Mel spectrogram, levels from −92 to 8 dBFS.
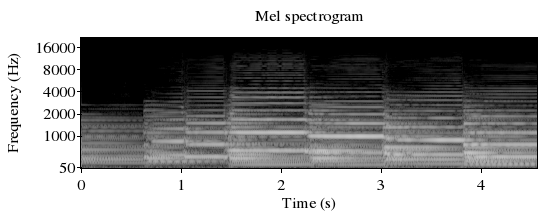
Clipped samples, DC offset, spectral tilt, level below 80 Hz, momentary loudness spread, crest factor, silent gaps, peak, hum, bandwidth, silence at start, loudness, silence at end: under 0.1%; under 0.1%; -7.5 dB/octave; -58 dBFS; 11 LU; 14 dB; none; -6 dBFS; none; 11.5 kHz; 0 s; -20 LUFS; 0 s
